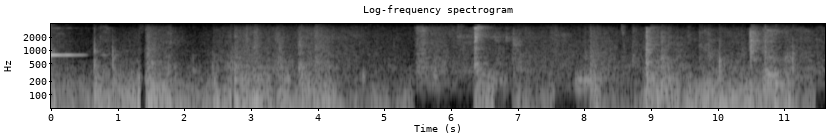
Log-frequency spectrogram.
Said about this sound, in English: Someone who doesn't have their phone on mute, and it sounds like they're in a large room, so that really is going to be a problem.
